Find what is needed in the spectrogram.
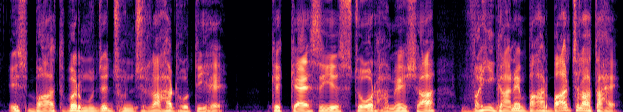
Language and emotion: Urdu, angry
